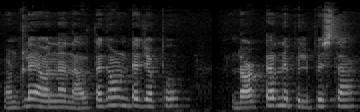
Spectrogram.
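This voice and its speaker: A woman's voice: a little high, moderate pace, darkish tone, lightly acted. Woman doing an anxious young husband. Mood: worried. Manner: urgent pleading questions. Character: anxious young husband, gentle, easily alarmed.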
